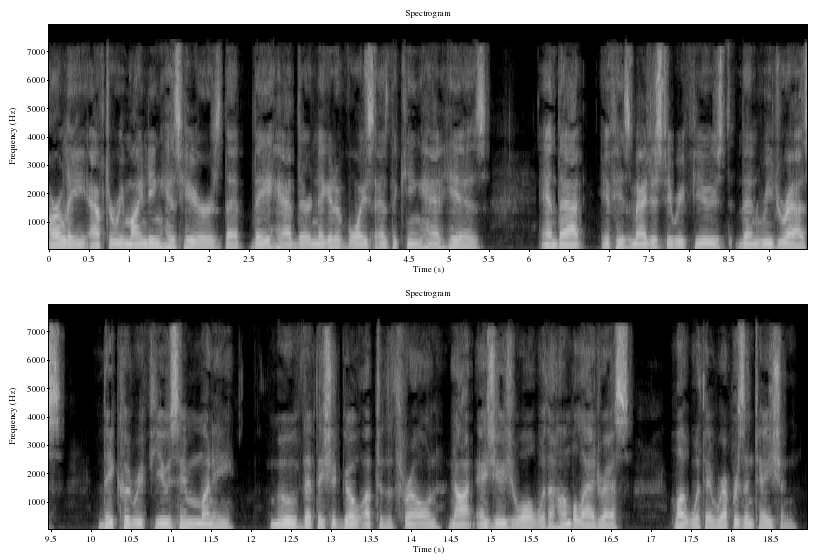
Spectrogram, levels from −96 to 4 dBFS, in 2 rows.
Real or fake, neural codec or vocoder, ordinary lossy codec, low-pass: real; none; AAC, 32 kbps; 7.2 kHz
